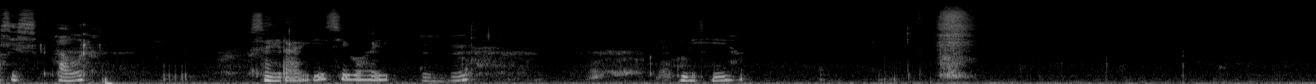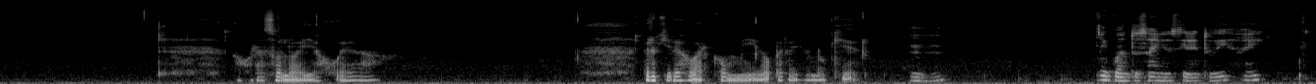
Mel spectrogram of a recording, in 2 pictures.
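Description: A woman speaks slowly and drowsily, close by.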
